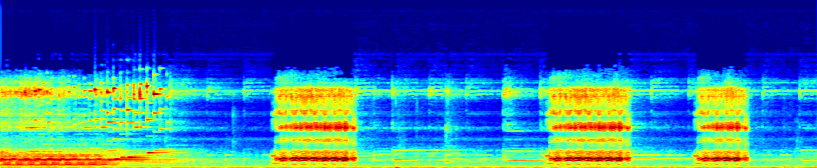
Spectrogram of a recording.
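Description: A cartoon sheep sound effect from a children's story app, bleating three times with a trembling call, each under a second long. It follows a short twinkling musical cue at the start, over a faint steady low hum.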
